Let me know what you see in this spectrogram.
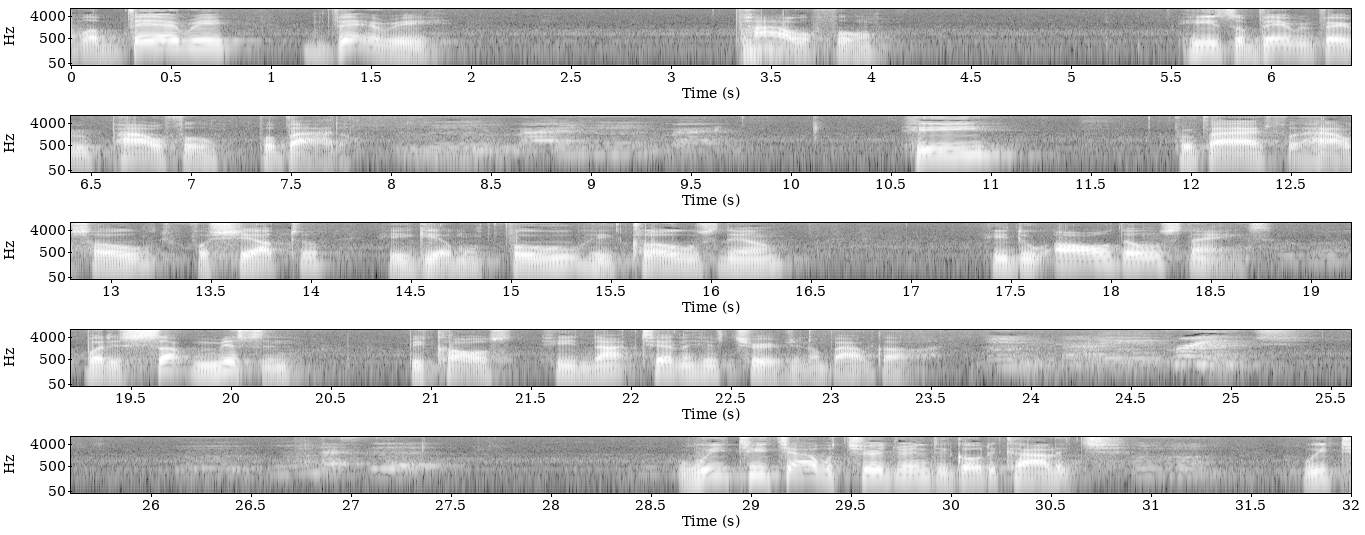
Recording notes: Sermon preached from Wesley AME Zion Church.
